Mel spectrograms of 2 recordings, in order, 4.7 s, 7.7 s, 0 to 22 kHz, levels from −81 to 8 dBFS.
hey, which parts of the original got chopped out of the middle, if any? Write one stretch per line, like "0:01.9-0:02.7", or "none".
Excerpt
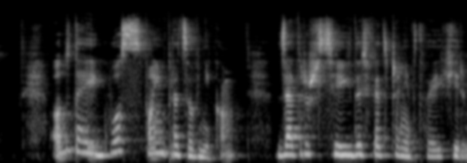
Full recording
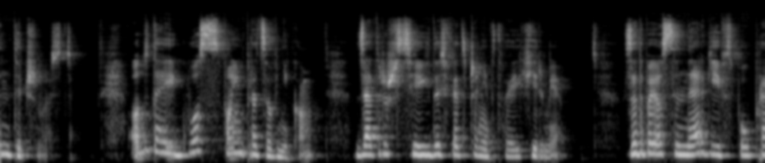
none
